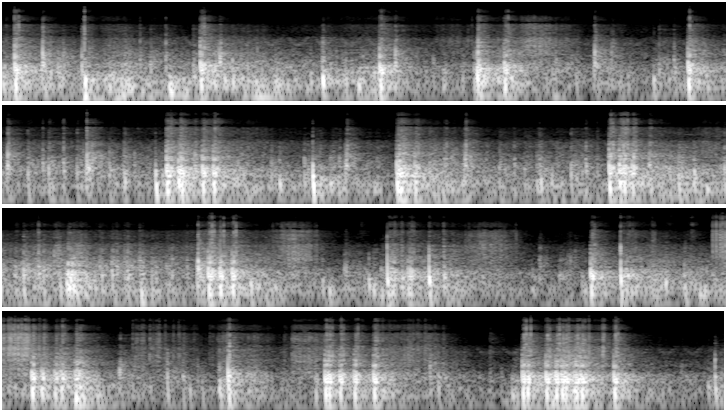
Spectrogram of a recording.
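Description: Fireworks going off again and again: a near-continuous run of sharp bangs and pops, with louder clusters every two to three seconds.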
